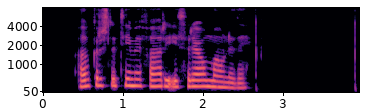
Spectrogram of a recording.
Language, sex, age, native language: Icelandic, female, 40-49, Icelandic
